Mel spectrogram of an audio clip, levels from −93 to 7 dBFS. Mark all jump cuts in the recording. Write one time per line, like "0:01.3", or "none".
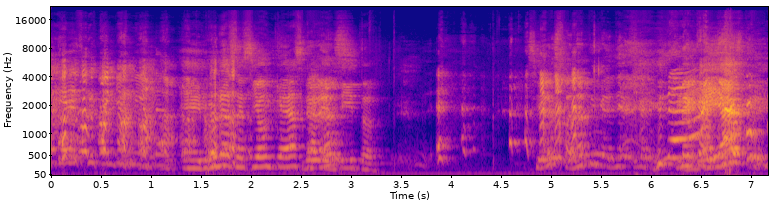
none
